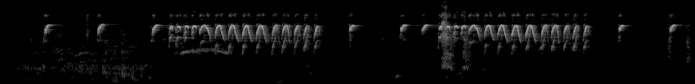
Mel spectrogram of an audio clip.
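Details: White-rumped shama in a backyard garden aviary singing two long, rapid, bright trilled series, each about a second and a half, with short sharp whistled notes between them.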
